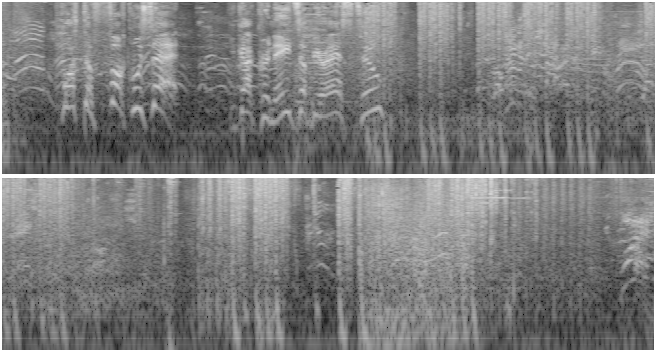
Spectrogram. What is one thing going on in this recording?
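Guns fire in rapid bursts of sharp shots.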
